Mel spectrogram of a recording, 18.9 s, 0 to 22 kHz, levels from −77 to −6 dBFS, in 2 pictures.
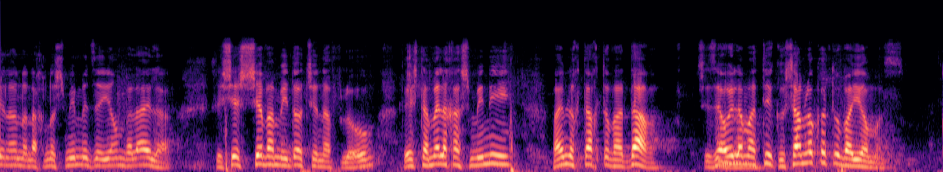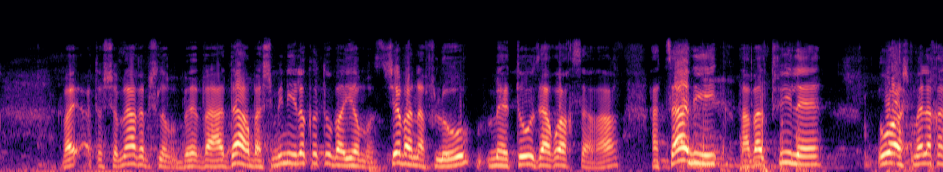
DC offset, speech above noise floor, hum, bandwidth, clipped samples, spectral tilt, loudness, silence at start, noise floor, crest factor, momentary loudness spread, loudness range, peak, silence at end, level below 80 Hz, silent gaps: under 0.1%; 27 dB; none; 8.8 kHz; under 0.1%; -6.5 dB/octave; -17 LUFS; 0 s; -43 dBFS; 14 dB; 12 LU; 6 LU; -2 dBFS; 0 s; -42 dBFS; none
